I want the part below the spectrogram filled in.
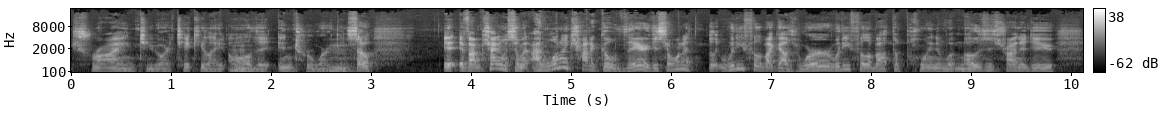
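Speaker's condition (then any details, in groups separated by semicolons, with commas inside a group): Cleft lip and palate; congenital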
